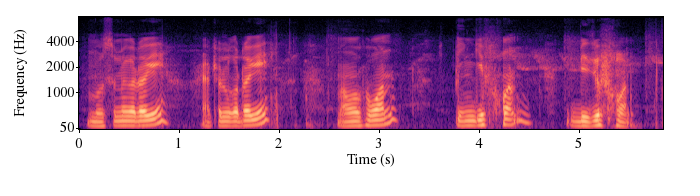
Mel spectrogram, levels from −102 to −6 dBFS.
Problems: none marked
